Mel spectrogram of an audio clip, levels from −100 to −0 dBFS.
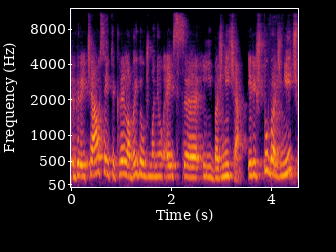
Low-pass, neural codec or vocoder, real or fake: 10.8 kHz; vocoder, 44.1 kHz, 128 mel bands, Pupu-Vocoder; fake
